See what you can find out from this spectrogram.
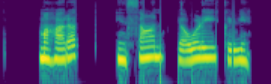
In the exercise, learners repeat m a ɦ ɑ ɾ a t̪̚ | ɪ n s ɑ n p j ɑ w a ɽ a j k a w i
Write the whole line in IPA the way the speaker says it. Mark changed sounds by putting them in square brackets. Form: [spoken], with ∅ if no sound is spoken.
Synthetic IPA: m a ɦ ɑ ɾ a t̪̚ | ɪ n s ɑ n p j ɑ w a ɽ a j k a w i

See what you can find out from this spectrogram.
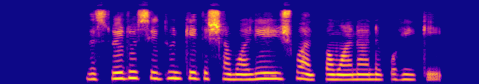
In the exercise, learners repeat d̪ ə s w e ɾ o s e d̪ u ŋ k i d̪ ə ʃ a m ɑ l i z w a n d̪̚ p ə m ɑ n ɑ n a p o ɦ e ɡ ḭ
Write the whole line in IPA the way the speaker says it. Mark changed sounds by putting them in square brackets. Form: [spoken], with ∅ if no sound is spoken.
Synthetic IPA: d̪ ə s w e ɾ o s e d̪ u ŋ k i d̪ ə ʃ a m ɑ l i [ʒ] w a n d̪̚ p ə m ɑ n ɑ n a p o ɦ e ɡ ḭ

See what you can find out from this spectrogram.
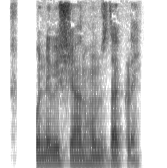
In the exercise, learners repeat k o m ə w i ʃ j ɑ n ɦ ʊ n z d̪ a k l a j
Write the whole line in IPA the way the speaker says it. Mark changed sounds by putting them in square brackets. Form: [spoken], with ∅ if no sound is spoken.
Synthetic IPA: [x] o [n] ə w i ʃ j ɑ n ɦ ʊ [m] z d̪ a k [ɽ] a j

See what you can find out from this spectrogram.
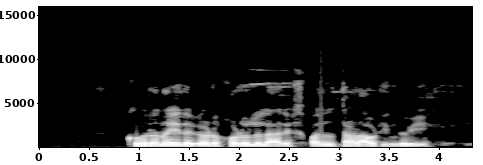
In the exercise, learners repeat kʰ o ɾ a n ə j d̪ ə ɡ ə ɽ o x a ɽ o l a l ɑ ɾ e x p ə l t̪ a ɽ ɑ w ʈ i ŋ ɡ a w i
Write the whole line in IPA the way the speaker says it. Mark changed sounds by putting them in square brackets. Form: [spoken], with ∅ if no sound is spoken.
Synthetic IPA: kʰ o ɾ a n ə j d̪ ə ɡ [a] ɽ o x a ɽ o l a l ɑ ɾ e x p ə l t̪ a ɽ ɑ w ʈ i ŋ ɡ a w i

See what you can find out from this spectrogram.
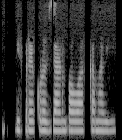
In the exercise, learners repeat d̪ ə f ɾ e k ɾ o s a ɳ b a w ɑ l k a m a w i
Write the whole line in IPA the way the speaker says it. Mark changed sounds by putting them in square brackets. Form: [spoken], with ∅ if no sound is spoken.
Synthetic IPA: d̪ ə f ɾ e k [ɽ] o [z] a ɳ b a w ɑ [ɾ] k a m a w i

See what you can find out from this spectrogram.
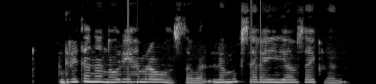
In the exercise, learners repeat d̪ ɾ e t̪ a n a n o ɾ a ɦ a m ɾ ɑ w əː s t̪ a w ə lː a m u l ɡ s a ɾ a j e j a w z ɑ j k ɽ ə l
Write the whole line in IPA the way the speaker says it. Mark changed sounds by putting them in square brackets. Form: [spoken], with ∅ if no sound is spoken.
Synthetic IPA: d̪ ɾ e t̪ a n a n o ɾ [e] ɦ a m ɾ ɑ w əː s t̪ a w ə lː a m u [∅] ɡ s a ɾ a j e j a w z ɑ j k ɽ ə l

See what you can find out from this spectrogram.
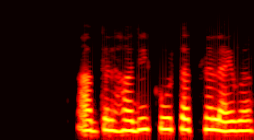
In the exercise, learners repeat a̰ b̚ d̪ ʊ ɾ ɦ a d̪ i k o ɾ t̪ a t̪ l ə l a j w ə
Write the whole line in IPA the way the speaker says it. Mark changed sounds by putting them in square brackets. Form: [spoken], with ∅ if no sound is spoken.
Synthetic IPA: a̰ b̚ d̪ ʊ [l] ɦ [ɑ] d̪ i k o ɾ t̪ a t̪ l ə l a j w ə

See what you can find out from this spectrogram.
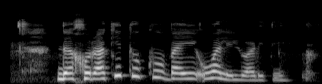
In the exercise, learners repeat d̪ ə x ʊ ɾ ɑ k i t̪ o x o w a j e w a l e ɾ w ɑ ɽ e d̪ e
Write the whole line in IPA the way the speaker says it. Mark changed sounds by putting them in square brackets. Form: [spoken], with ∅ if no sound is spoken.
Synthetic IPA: d̪ ə x ʊ ɾ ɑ k i t̪ o [k] o [b] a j e w a l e [l] w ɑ ɽ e d̪ [i]

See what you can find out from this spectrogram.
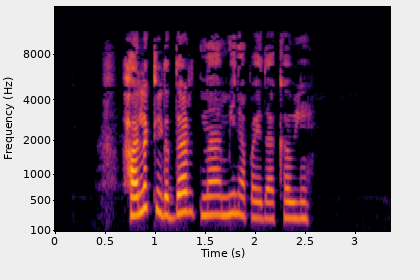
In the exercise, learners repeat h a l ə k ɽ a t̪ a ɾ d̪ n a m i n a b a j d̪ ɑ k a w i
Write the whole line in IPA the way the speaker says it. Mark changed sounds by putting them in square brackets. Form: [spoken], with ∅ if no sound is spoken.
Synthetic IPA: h a l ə k [l] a [d̪] a ɾ d̪ n a m i n a [p] a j d̪ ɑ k a w i

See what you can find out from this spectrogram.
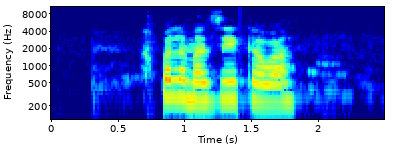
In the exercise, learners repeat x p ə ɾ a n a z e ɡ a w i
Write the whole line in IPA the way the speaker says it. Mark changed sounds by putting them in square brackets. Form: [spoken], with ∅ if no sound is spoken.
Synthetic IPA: x p ə [l] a [m] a z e [k] a w [a]

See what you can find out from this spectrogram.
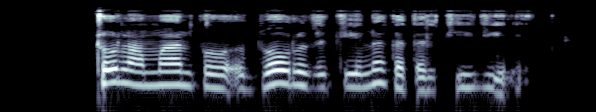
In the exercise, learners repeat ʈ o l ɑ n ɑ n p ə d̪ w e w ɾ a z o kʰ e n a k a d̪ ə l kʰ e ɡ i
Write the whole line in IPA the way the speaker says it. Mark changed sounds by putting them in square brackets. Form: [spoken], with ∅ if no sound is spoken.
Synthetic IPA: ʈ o l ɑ [m] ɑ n p ə d̪ w [a] w ɾ a z o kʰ e n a k a [t̪] ə l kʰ e ɡ i

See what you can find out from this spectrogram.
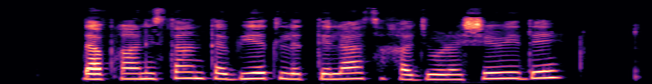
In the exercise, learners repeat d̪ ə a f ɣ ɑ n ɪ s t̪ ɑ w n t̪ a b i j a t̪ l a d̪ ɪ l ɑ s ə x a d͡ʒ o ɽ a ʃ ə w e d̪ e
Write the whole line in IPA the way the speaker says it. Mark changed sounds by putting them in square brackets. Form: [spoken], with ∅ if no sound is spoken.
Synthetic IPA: d̪ ə a f ɣ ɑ n ɪ s t̪ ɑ [∅] n t̪ a b i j a t̪ l a [t̪] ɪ l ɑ s ə x a d͡ʒ o ɽ a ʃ ə w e d̪ e

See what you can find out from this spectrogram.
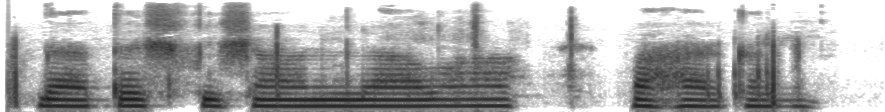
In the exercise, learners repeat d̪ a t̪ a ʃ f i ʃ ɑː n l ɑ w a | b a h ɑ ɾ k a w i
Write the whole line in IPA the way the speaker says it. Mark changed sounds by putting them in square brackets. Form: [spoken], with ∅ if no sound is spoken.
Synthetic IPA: d̪ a t̪ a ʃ f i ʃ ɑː n l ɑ w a | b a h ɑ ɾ k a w i

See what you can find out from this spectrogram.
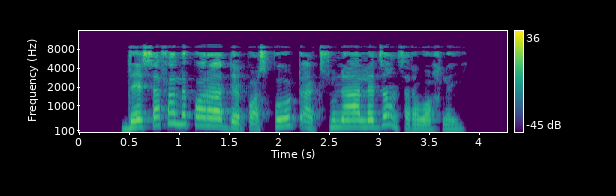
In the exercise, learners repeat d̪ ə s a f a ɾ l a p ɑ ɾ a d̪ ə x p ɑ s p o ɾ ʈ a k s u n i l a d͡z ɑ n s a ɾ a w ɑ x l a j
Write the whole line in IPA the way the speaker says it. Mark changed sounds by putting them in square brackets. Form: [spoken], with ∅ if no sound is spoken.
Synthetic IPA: d̪ ə s a f a ɾ l a p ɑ ɾ a d̪ ə [∅] p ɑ s p o ɾ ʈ a k s u n [a] l a d͡z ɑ n s a ɾ a w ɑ x l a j

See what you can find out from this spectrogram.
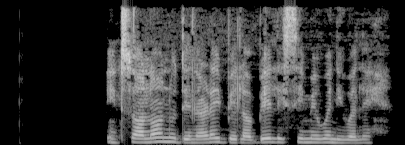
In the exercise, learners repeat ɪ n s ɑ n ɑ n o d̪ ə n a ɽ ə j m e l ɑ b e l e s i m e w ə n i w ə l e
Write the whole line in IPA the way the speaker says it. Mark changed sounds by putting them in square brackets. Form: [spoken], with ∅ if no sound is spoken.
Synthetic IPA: ɪ n s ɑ n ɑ n o d̪ ə n a ɽ ə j [b] e l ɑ b e l e s i m e w ə n i w ə l e

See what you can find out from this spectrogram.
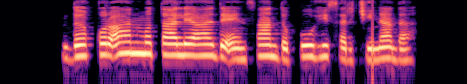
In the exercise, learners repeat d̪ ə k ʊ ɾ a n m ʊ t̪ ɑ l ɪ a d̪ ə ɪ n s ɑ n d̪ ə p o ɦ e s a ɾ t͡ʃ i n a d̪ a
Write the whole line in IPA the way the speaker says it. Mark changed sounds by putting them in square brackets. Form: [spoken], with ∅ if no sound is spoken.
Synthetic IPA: d̪ ə [q] ʊ ɾ [ɑ] n m ʊ t̪ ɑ l ɪ a d̪ ə ɪ n s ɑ n d̪ ə p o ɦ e s a ɾ t͡ʃ i n a d̪ a

